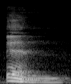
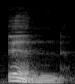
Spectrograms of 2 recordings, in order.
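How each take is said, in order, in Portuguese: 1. A vogal soa parecida com um som 'eh'. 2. A vogal soa parecida com um som 'eh'.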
